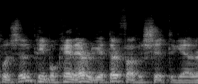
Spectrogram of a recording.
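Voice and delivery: ordinary talk, nothing marked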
